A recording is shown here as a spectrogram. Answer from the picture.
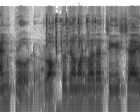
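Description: A man narrating in Bengali, with a short run of keyboard-typing clicks laid under the voice about half a second in.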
